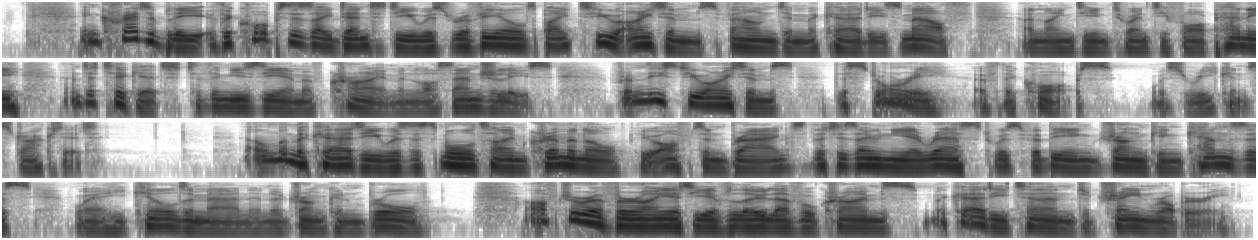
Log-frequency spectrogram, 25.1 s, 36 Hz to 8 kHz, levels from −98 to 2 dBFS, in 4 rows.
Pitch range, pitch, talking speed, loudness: 95-120 Hz, 105 Hz, 190 wpm, -20 LUFS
